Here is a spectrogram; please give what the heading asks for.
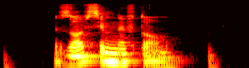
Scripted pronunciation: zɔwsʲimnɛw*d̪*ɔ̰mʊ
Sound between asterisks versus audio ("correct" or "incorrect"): incorrect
